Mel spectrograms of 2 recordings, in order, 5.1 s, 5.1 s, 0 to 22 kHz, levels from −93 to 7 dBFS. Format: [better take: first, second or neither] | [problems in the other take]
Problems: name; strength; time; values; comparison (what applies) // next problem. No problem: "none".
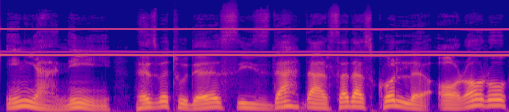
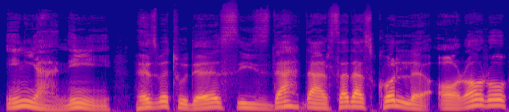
second | high-pitched whine; loud; throughout; 3.5 kHz, 5 dB below the speech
